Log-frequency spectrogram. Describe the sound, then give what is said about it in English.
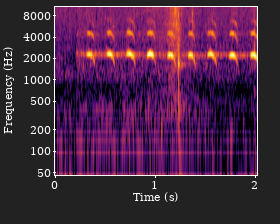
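An osprey, one of a pair, calls near its nest with a rapid series of sharp, high whistled chirps, about nine evenly spaced notes in two seconds, alone with no talking. “That's the other bird calling now, so they're both hanging around.”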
